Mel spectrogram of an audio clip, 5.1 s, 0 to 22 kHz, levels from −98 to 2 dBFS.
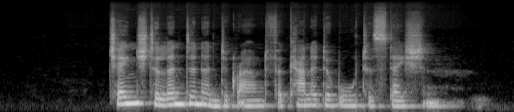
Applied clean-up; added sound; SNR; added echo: none; none; none; none.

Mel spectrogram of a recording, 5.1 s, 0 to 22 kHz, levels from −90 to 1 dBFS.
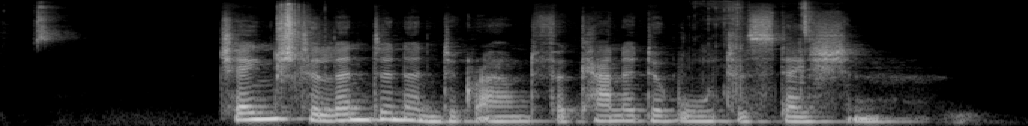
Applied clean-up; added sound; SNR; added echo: neural mask model Resemble Enhance denoiser.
